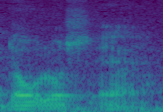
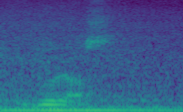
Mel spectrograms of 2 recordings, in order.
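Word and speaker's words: δοῦλος: dolosnya dulosnya Tuhan Ya kalau orang bacanya dolos katakan tulisnya dolos bacanya dulos dulusnya Tuhan jadi kita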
